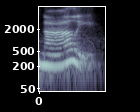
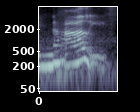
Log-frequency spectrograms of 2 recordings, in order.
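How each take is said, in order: First: The first syllable has a deep dipping tone. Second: The same.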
